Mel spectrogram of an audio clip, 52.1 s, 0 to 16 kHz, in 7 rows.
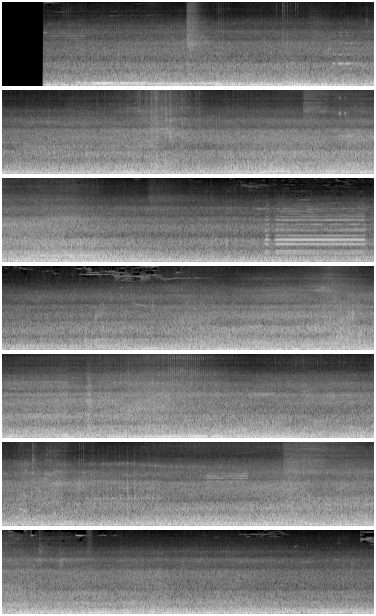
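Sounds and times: traffic engine rumble: 0:00.8 - 0:52.0
vehicle horn honk: 0:20.0 - 0:22.2, 0:41.3 - 0:42.2.

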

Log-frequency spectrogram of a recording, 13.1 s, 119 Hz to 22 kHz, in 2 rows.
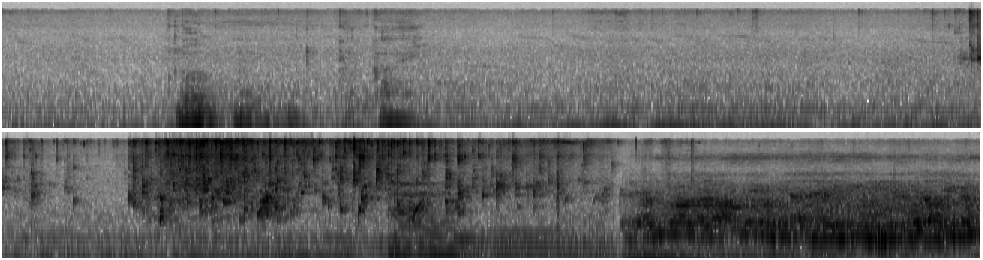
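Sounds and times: water splashing in a tank: 0:06.4 - 0:10.7
water running off: 0:07.4 - 0:10.7.

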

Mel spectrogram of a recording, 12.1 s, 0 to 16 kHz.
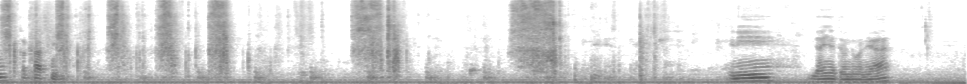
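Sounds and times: knife slicing paper: 0:00.0 - 0:03.0, 0:04.4 - 0:05.1, 0:06.4 - 0:07.2.

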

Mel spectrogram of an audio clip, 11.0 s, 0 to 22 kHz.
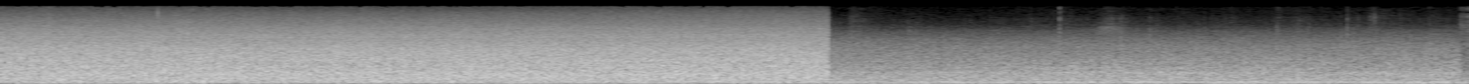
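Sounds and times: water rushing over rocks: 0:00.0 - 0:06.2.

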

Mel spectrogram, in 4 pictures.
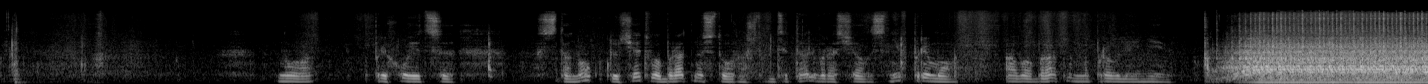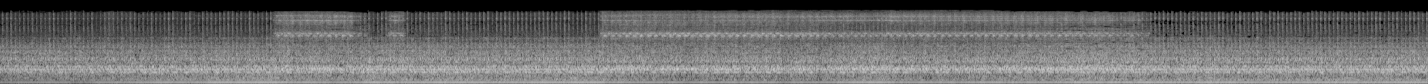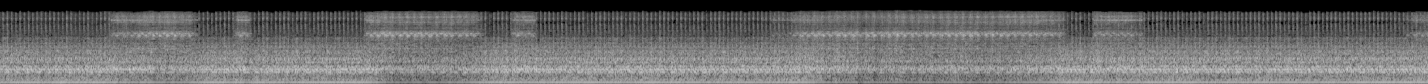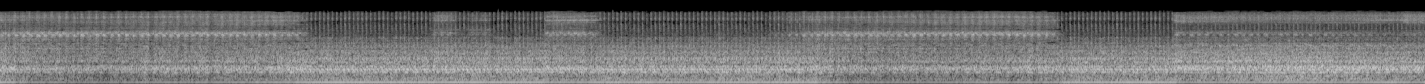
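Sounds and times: metal lathe humming: 0:12.3 - 0:57.0
high-pitched cutting tool squeal: 0:16.8 - 0:18.9, 0:20.1 - 0:26.0, 0:29.4 - 0:34.3, 0:36.0 - 0:40.3, 0:42.5 - 0:46.1, 0:47.0 - 0:49.2, 0:50.1 - 0:57.0.

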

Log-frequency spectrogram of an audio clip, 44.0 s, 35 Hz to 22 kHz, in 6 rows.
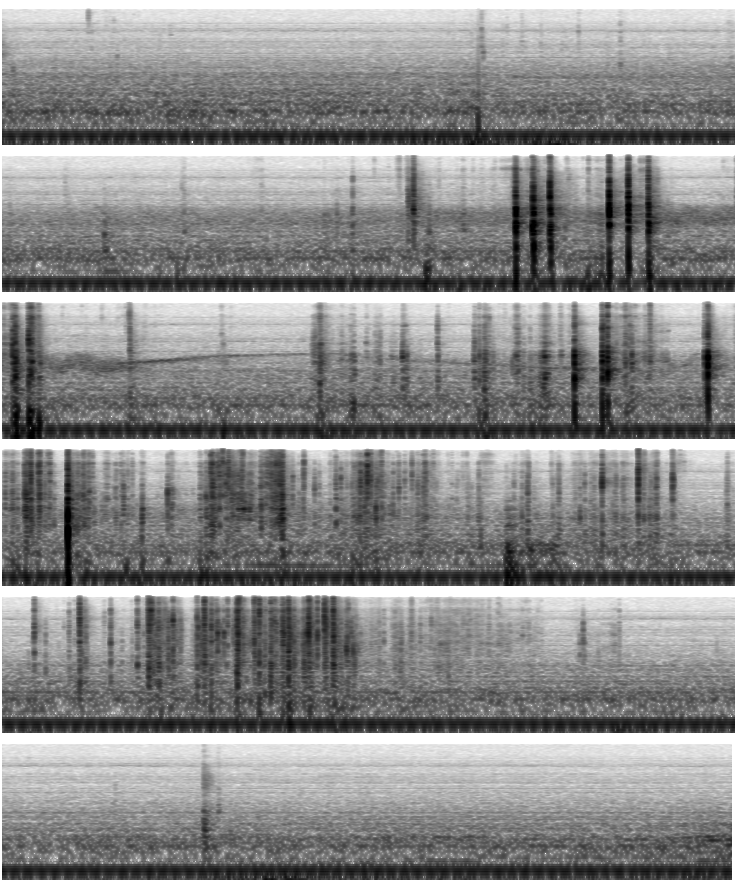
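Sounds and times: foil pouch crinkling: 0:10.6 - 0:14.0, 0:17.7 - 0:35.5.

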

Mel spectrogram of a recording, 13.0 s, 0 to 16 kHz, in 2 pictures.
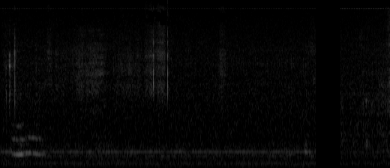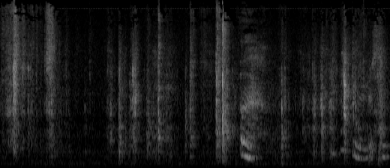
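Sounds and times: cardboard box ripping: 0:06.5 - 0:07.6.

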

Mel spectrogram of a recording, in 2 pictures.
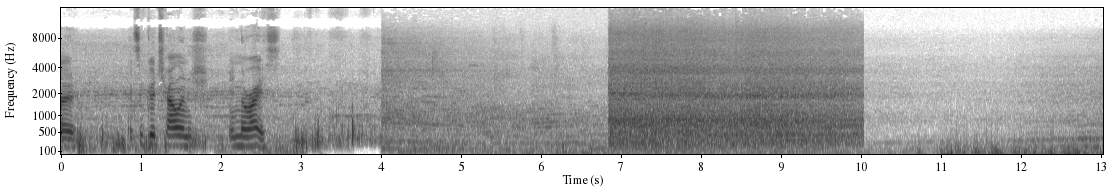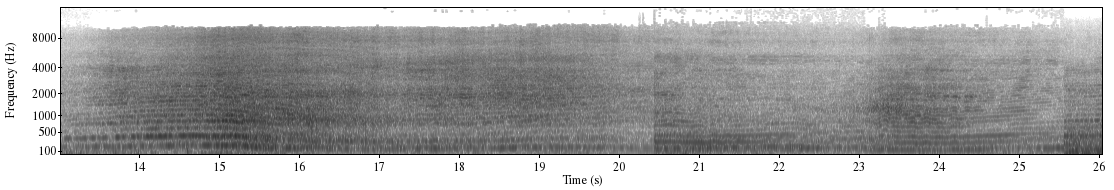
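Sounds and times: go-kart engines passing: 0:00.0 - 0:02.8, 0:03.8 - 0:10.7, 0:11.8 - 0:26.0
loud rushing noise: 0:04.0 - 0:10.1.

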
